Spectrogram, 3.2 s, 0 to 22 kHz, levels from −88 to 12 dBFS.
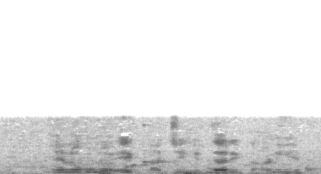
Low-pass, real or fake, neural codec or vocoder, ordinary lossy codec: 7.2 kHz; real; none; MP3, 96 kbps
